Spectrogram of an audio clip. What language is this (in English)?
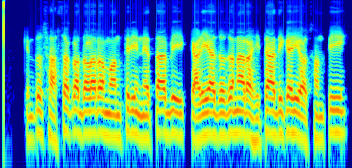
Odia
